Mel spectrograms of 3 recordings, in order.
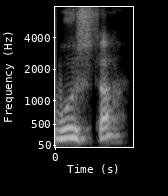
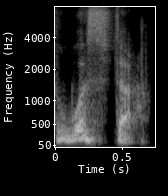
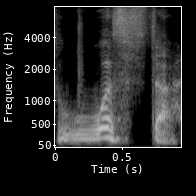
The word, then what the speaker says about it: Worcester: first of all most importantly is how to pronounce the name of the city it's not worcester it's not worcester it's worcester it's worcester so if you're going to come here you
